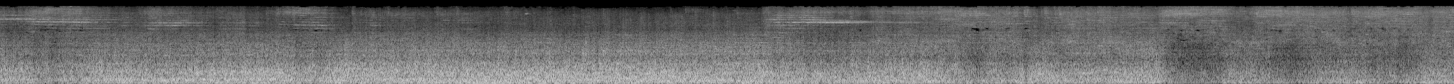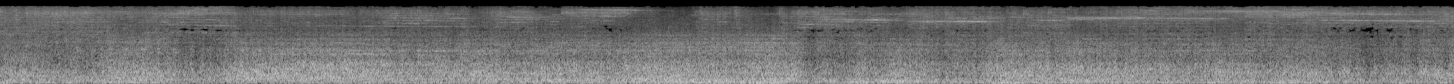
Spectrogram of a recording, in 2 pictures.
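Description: Freight cars of a mixed freight train rolling past at close range: steady loud wheel-on-rail noise with clickety-clack, and a high wheel squeal that comes and goes.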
